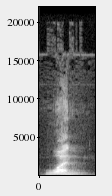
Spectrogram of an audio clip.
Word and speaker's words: wen: If you notice where your tongue is positioned at the end of saying the word W-H-E-N, when, you'll find that the tongue, if you pronounce it as I do, does not come so far forward as to touch the teeth. But in Chinese it does.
